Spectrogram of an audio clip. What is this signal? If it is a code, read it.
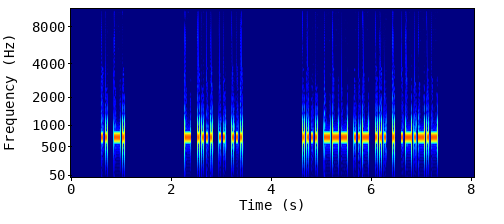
Morse code, heard as a keyed tone, about 28 wpm, 700 Hz. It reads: IN THIS HOUSE.
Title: 4x Word-Spacing - Sentences from Top 400 Words - 28wpm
